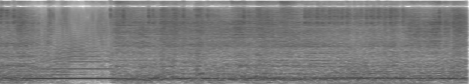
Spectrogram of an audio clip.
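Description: Heavy metal band playing live through a venue PA, recorded from the crowd. A single electric guitar note is held for about the first second and a half, then the band plays on with dense guitar.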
